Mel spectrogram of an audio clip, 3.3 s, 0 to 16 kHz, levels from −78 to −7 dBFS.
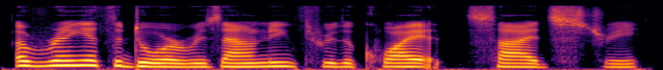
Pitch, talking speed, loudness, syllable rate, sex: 195 Hz, 200 wpm, -16 LUFS, 4.3 syllables/s, female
